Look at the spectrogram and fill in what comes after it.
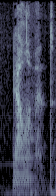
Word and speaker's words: LMNT: It's the letters L-M-N-T. Element.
